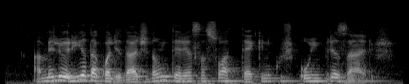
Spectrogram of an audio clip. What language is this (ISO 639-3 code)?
por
